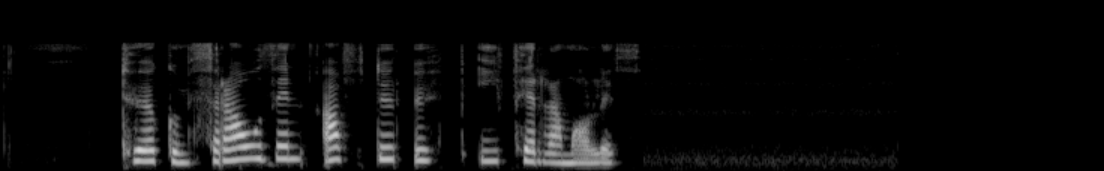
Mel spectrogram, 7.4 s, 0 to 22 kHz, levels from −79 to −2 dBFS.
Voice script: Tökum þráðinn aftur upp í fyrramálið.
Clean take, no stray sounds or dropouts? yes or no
yes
